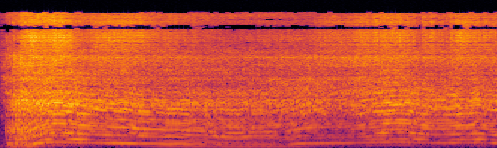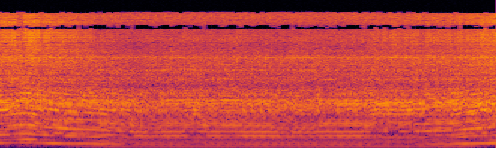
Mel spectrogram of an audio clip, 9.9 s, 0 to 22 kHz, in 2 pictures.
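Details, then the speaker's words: 66cc (also called 60cc) bicycle-kit two-stroke on hydrogen, hydrogen carburetor, regulator at 3 PSI, standard timing: revs up and down with sharp pops on deceleration, backfiring out the carburetor and exhaust; timing needs retarding, and owner suspects poor piston-ring sealing letting hydrogen into the crankcase. "whoa now that was pretty awesome a lot of backfiring going on out the carburetor it's obviously not got a good good seal around the piston rings and the combustion chamber of all the hydrogen mixed into the crankcase there but it always backfired when I de-accelerated"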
